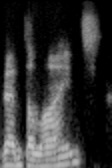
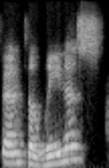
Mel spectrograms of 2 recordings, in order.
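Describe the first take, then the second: First: The name is read out as it is spelled. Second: The name is said in its original, technical form. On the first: This is what most people call it. "just like it's spelled" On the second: This is the technically correct name. "technically it's"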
